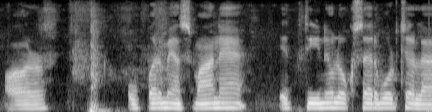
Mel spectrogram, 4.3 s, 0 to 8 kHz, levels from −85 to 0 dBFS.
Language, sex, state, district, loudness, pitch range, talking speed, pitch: Hindi, male, Chhattisgarh, Raipur, -14 LUFS, 115-125 Hz, 125 wpm, 125 Hz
